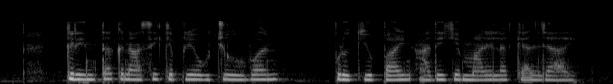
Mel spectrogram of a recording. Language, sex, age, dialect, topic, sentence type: Magahi, female, 25-30, Western, agriculture, statement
